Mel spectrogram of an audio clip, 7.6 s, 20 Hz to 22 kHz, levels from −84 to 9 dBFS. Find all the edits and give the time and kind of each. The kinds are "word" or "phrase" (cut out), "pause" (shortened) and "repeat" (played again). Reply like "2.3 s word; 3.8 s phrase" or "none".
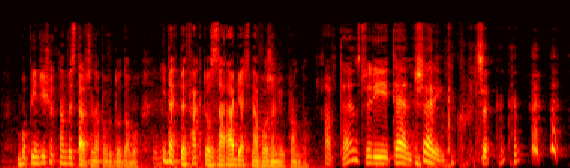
4.8 s word; 5.5 s word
